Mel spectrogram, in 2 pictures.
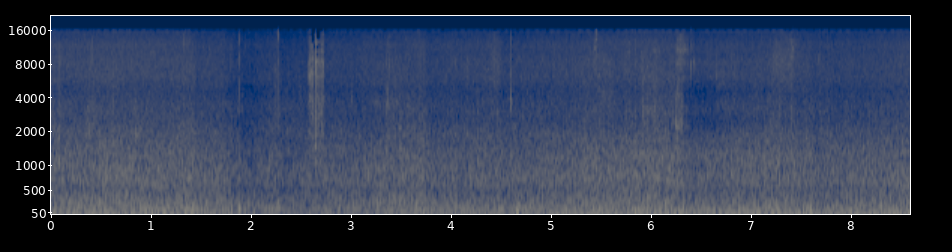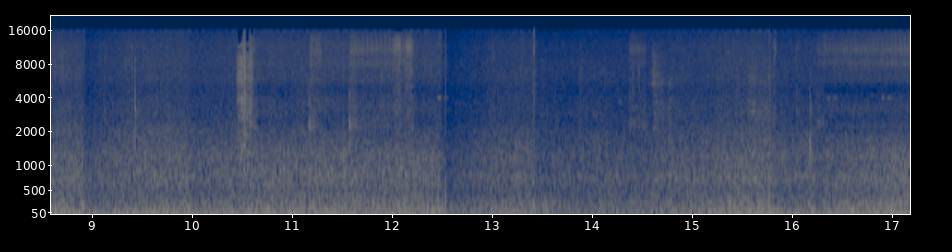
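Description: A diesel locomotive engine rumbles steadily as it approaches slowly.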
